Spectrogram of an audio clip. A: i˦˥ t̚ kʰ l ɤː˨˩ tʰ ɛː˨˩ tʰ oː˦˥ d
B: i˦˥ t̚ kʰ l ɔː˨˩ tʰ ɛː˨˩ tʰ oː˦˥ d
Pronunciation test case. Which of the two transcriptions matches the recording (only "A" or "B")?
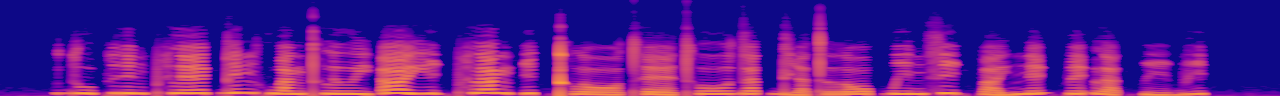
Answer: B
